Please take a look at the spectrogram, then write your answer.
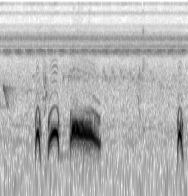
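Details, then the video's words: Lure call of a spotted dove from Kalimantan, played so other doves answer: two quick arched coos then a long falling coo, with a single short coo starting again at the end. "gunakan suara tekukur ini || di jamin pasti yg di rumah ikutan bunyi"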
